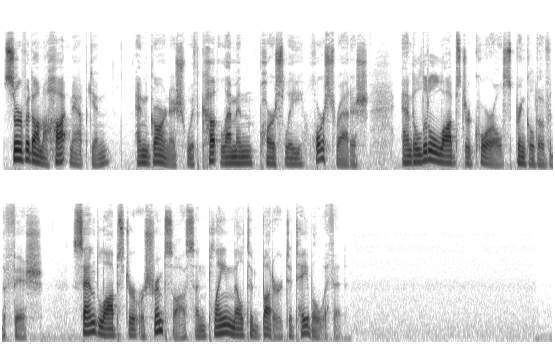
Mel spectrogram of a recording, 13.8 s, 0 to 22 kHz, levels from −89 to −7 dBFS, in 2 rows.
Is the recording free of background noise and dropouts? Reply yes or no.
yes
